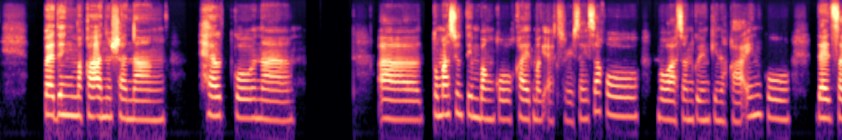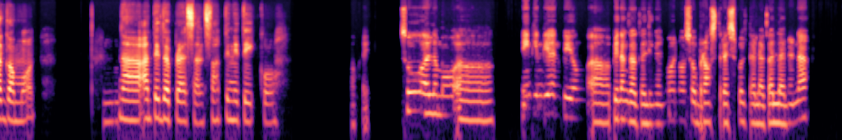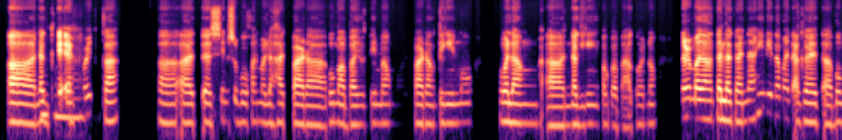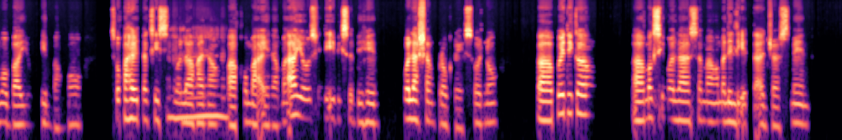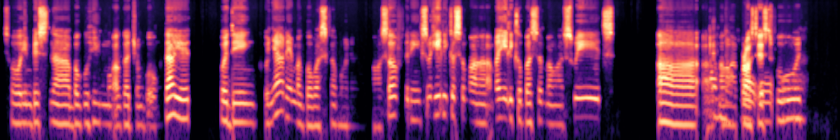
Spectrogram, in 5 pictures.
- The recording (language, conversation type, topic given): Filipino, advice, Bakit hindi bumababa ang timbang ko kahit sinusubukan kong kumain nang masustansiya?
- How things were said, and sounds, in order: none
